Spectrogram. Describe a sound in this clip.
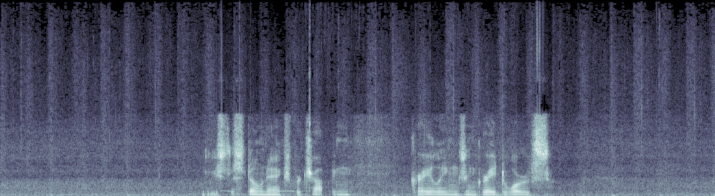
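Footsteps swish softly through grass.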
